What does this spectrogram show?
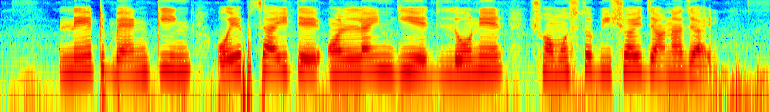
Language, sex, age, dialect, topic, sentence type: Bengali, female, 36-40, Standard Colloquial, banking, statement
